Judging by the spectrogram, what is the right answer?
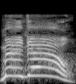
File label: uk reaction casualty generic, battle chatter, English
